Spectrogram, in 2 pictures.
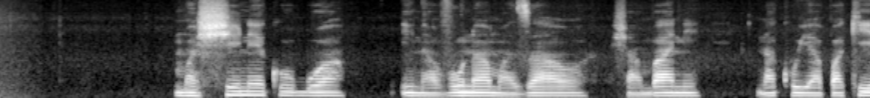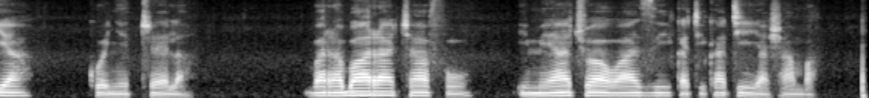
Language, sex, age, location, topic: Swahili, female, 25-35, Nairobi, agriculture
